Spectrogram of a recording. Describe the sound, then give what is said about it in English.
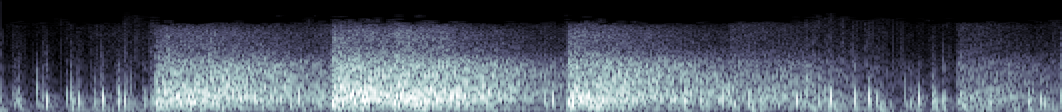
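Guns fire in a shootout as outlaws try to hold up a buckboard on a trail: many sharp cracks scattered through, with dense stretches of overlapping shots in the middle. “Use your guns, Tonto.”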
